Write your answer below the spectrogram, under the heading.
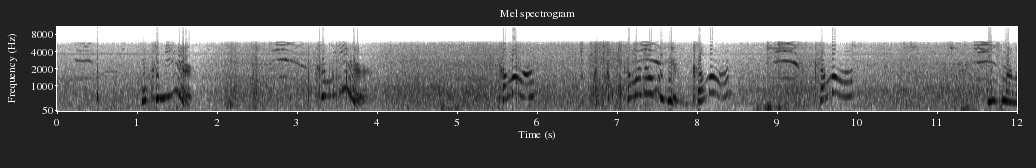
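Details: Tabby munchkin kitten talking indoors: several short high-pitched meows, some rising then falling, spaced a few seconds apart, mixed with a woman's affectionate speech and small handling noises.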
